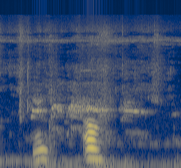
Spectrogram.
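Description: A rooster crowing, a long held call.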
